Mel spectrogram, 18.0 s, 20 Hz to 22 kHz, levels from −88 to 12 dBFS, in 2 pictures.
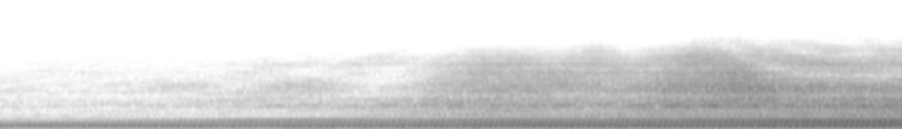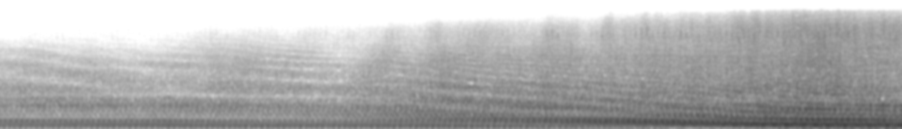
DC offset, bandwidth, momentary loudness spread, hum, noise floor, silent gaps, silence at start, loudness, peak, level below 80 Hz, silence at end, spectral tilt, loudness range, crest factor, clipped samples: under 0.1%; 15 kHz; 25 LU; none; -45 dBFS; none; 0.8 s; -22 LUFS; -2 dBFS; -56 dBFS; 0 s; -6 dB/octave; 25 LU; 20 dB; under 0.1%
